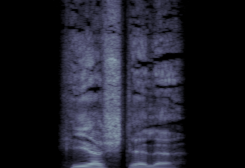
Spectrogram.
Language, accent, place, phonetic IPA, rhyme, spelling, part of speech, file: German, Germany, Berlin, [ˈheːɐ̯ˌʃtɛlə], -eːɐ̯ʃtɛlə, herstelle, verb, De-herstelle.ogg
- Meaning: inflection of herstellen: 1. first-person singular dependent present 2. first/third-person singular dependent subjunctive I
